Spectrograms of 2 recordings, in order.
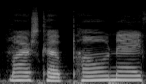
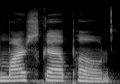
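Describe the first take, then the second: First: The word is said with four syllables. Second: The word is said with three syllables. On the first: "Four syllables" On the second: "Three syllables"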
